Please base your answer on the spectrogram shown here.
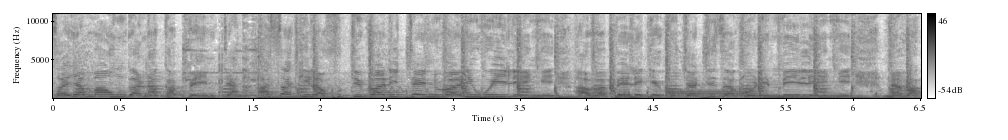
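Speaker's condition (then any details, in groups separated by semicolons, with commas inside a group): No condition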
